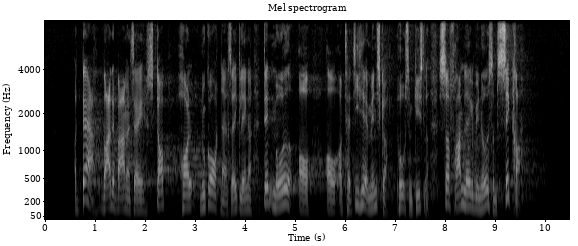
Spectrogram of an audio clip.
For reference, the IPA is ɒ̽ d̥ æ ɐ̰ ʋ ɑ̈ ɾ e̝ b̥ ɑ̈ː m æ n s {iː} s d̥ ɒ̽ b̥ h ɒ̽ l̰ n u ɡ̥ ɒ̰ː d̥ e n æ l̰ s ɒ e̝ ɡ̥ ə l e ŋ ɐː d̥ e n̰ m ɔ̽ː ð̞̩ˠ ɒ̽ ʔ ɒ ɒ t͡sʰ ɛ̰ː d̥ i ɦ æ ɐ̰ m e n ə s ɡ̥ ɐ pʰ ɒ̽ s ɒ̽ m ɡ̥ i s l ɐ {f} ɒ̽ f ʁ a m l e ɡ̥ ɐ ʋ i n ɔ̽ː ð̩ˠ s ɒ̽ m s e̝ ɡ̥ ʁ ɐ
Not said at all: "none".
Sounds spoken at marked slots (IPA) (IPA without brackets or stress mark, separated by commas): ɛː, s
